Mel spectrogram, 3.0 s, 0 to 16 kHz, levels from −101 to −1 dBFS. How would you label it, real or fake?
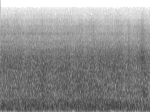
fake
